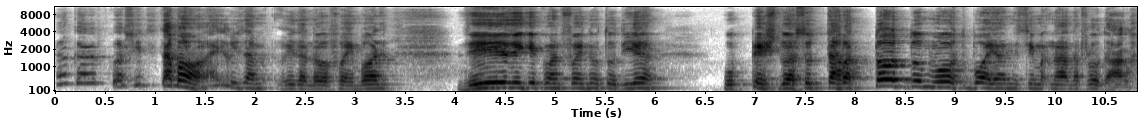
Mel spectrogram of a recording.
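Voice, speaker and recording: At a moderate pace, a man speaks with a high pitch, lively intonation and big swings in loudness. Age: 80s+. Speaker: family storyteller. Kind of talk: oral storytelling. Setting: home recording by a window. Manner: halting, frequent repetitions.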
